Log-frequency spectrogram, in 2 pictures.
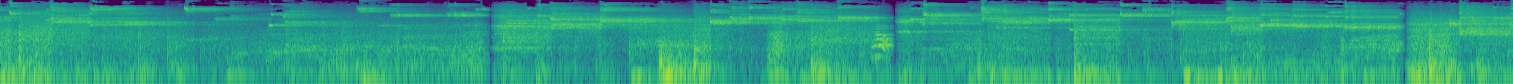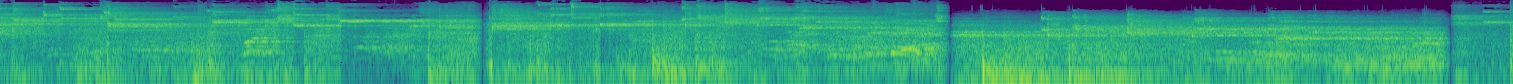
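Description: A basketball bouncing on a hardwood gym floor during a game, with players' voices calling out, all echoing in the gymnasium.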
